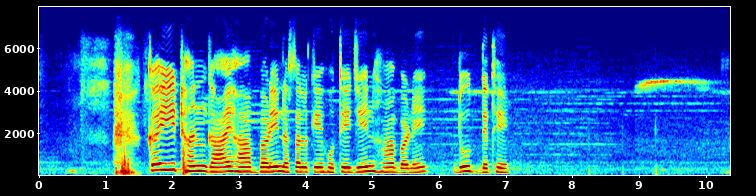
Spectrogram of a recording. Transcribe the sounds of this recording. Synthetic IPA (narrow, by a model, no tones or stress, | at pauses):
kɐiʈʰɐnɡaːjɪɦãbɐɽ̤enɐsəlkeɦoːt̪ʰed͡ʒɪːnɦãːbəɳe | d̪uːd̪̚ːɪt̪ʰeː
